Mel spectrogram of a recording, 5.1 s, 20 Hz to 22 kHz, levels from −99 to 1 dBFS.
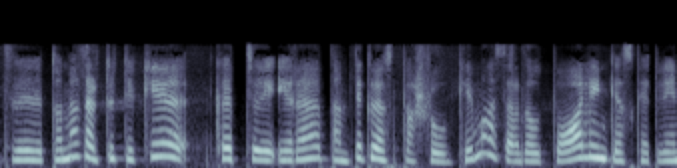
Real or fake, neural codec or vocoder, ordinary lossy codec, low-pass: fake; codec, 16 kHz, 1 kbps, X-Codec, HuBERT features, trained on general audio; MP3, 48 kbps; 7.2 kHz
